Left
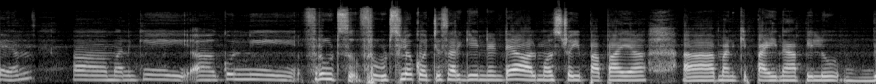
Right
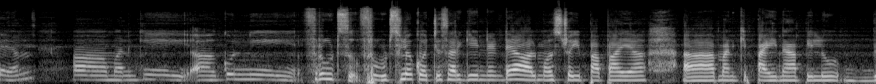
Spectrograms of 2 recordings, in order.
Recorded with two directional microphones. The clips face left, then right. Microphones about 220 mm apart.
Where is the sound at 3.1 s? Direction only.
45° left (ahead or behind).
